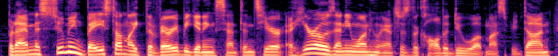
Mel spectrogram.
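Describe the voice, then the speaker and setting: A man's voice: mid-range voice, expressive, fast talker, no room sound. A man hosting a reaction video, giving casual, rambling commentary as he thinks aloud and checks in with the viewer. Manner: rambling, thinking aloud, seeks agreement with "right?".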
